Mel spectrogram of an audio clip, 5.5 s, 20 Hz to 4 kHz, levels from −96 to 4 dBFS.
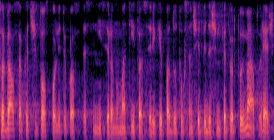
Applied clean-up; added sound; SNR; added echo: none; none; none; none.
